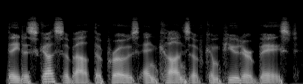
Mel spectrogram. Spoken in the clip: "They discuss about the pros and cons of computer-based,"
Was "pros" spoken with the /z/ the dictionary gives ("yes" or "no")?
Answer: yes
